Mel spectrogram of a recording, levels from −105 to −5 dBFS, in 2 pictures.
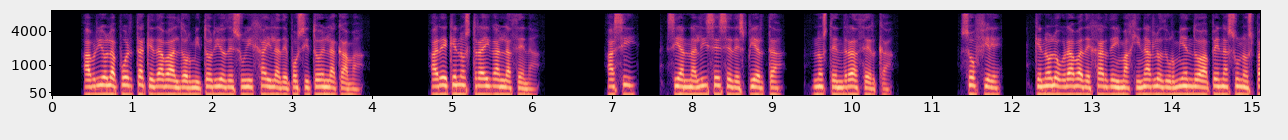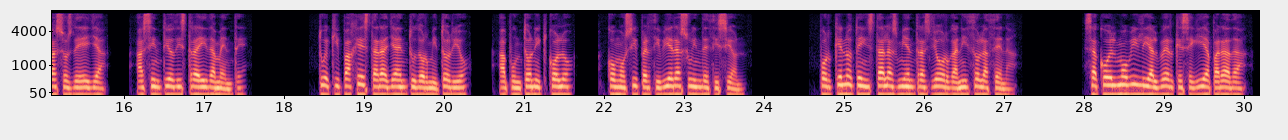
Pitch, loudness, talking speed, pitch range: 200 Hz, -20 LUFS, 155 wpm, 180-215 Hz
